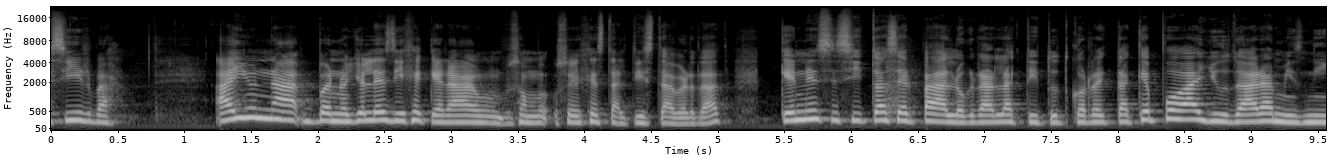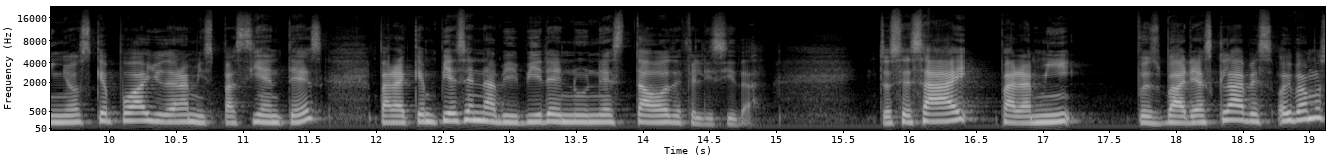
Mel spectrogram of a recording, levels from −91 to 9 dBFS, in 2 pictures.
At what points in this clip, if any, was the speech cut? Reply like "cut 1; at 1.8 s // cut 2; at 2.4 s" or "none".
cut 1; at 5.3 s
